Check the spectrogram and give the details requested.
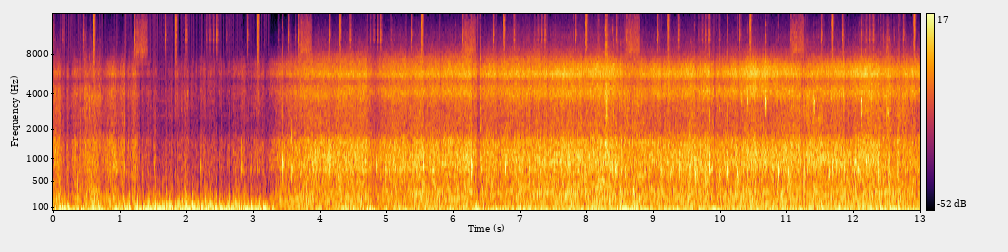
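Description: Box Chevy Caprice's stock small-block V8 running steadily at cruise, heard from inside the cabin together with a steady wash of wind and road noise.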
